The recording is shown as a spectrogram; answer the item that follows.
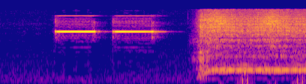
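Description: Two long, high electronic beeps, then the Andromeda Kodo micro quadcopter's four motors and propellers spin up quickly to a loud, steady high whine as it lifts off, with a couple of low thumps.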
